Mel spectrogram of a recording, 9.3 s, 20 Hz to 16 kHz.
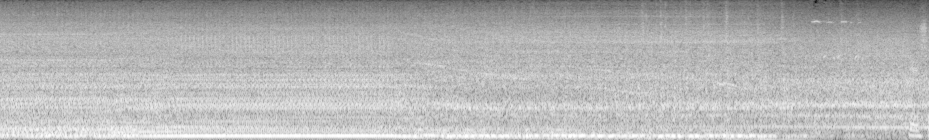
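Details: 1971 Chevy Nova big block Chevrolet V8, first run in years, held at about 3,500 rpm with ignition timing set to 38 degrees: deep even roar, no missing or pinging; normal high-rpm running.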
